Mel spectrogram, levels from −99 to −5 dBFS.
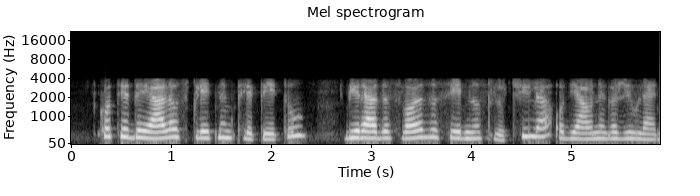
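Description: GSM full-rate codec damage runs throughout this speech: the band stops at 150 Hz and 3.6 kHz, and the speech has a buzzy, gravelly roughness from coarse pulse-excited vocal-tract modelling, consistent with 13 kbps.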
